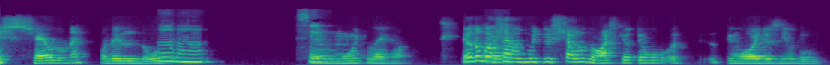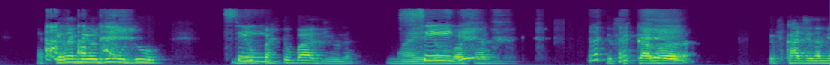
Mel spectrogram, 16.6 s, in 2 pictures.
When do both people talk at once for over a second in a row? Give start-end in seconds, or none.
none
